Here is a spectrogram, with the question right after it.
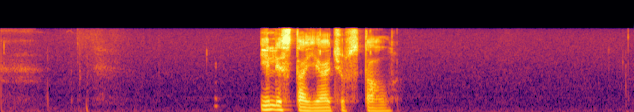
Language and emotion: Russian, neutral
